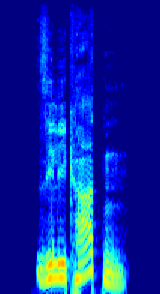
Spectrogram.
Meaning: dative plural of Silikat
- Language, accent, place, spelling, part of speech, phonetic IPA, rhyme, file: German, Germany, Berlin, Silikaten, noun, [ziliˈkaːtn̩], -aːtn̩, De-Silikaten.ogg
